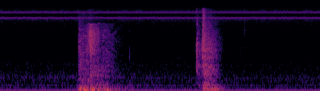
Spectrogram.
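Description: A short game sound thumps as a structure is placed.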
